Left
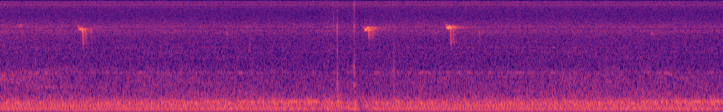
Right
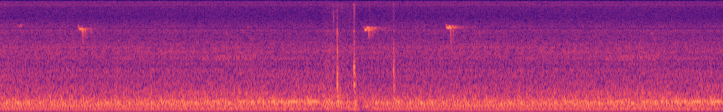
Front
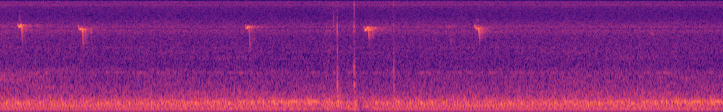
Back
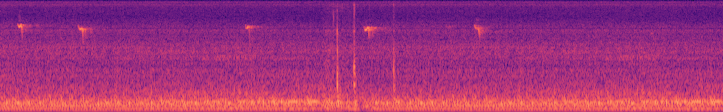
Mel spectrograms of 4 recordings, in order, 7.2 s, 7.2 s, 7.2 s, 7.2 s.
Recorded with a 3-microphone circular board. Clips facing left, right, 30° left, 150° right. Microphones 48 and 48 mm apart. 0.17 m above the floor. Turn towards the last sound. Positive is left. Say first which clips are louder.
# right 9 dB, back 6 dB
turn(degrees=-120)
